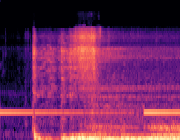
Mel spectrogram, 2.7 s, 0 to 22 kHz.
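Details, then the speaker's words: 2003 Cadillac DeVille DHS, engine cover off, under diagnosis for a running problem: after start a steady low brrr hums under the cold idle, the secondary air pump running as it should; normal. "hear that brrr noise? That's the secondary air circulation."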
